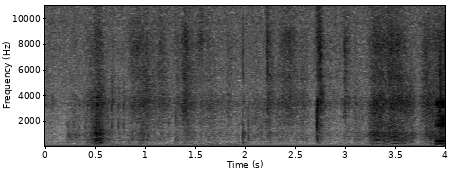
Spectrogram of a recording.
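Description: The zipper of a Cotopaxi nylon duffel bag being worked by hand where it has caught the bag's own fabric. A few faint zipper clicks and some soft rustling of the fabric.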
